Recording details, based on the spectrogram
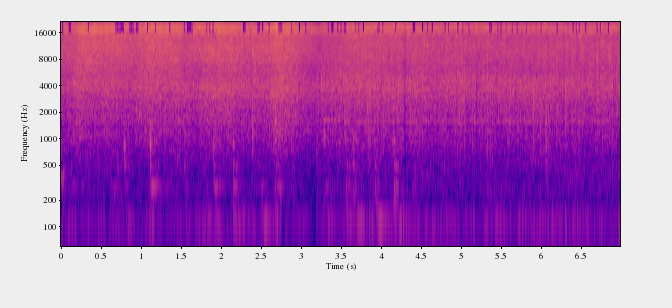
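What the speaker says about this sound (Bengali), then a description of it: "ইলিশ মাছের মাথাটা ভালো করে উল্টে পাল্টে ভেজে নিয়েছি এবার একটু খুন্তি দিয়ে একটু ভেঙে ভেঙে নেব" Hilsa fish heads fry in a pan while a spatula stirs and breaks them up, a dense, even sizzle running throughout with faint scraping taps, close up and without talk.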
